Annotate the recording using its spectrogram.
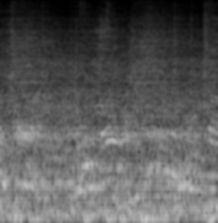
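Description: Hardcore punk band playing live and loud: distorted electric guitars, bass and drums under a shouted lead vocal.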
